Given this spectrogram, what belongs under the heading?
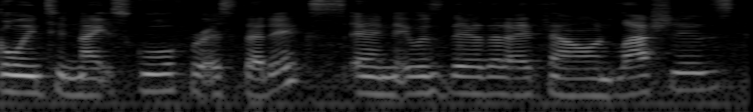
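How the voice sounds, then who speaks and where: This is a woman with an ordinary speaking voice. Her pitch sits at a medium level with ordinary variation. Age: 20s. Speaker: lash artist and salon owner. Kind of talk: podcast talk.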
